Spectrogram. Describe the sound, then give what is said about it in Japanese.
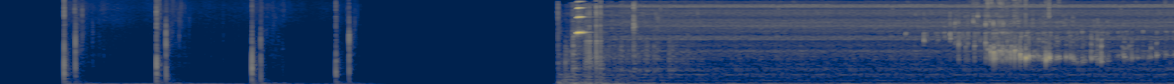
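Water runs into a wash bottle meant for rinsing a wound, after four faint, sharp clicks and a brief silence. The trickle is soft and steady and grows louder toward the end. “洗浄用のボトルにお水を溜めるから、ちょっと待ってね。”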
